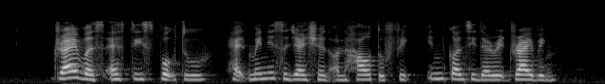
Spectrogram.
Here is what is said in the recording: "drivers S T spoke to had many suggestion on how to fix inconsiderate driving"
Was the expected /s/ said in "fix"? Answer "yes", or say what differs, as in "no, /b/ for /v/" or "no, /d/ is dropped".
no, /s/ is dropped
